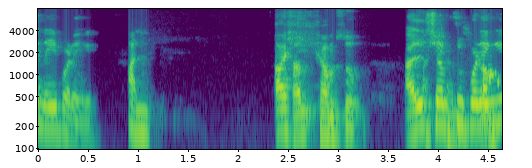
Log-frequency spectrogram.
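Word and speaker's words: الشمس: अल हम अशम्सो। अल शम्सु अशम्स। पढ़ेंगे या अशम्सु पढ़ेंगे? अश अल अशम्स। शम एल साइलेंट है।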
